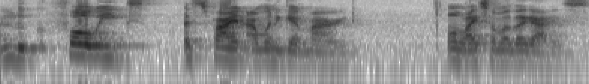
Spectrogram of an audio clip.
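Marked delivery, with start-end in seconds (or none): none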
